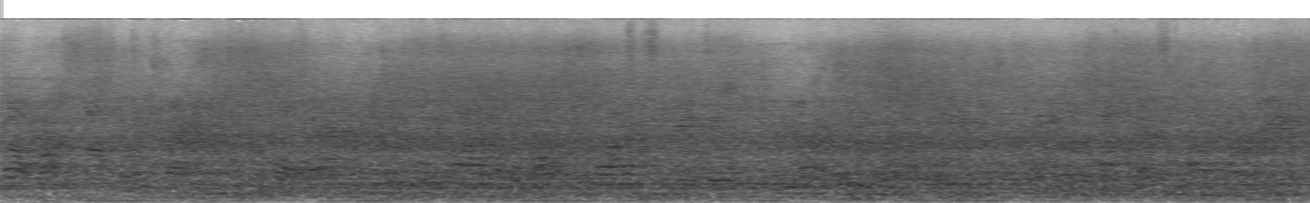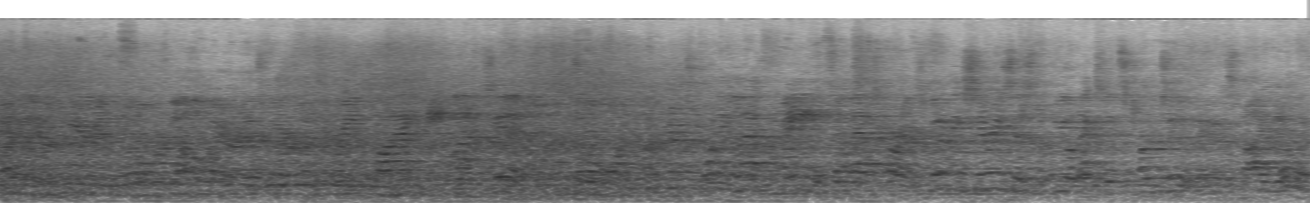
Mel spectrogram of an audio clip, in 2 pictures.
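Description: Indistinct chatter of many people talking at once inside a large enclosed room, steady throughout.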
